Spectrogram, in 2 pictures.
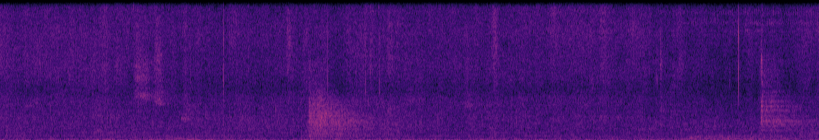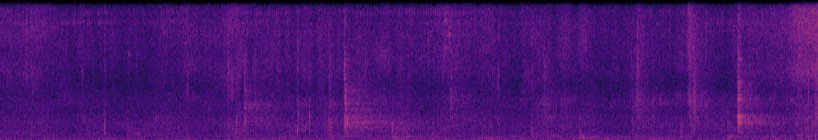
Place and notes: alleecenter hamm - walk-through to West entrance
walking from upstairs, down the stairs of the escalator, along the closed shops to the West entrance doors and out…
